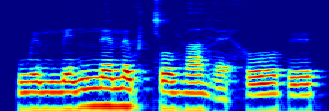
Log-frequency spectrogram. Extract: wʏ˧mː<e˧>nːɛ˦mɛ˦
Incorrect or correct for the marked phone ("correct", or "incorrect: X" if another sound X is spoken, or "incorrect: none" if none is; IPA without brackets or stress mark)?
correct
